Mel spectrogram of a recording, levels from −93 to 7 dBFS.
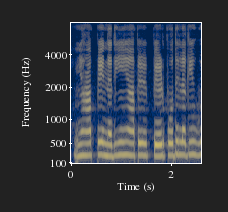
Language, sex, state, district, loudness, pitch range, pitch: Hindi, female, Uttar Pradesh, Jalaun, -23 LUFS, 245-265 Hz, 255 Hz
